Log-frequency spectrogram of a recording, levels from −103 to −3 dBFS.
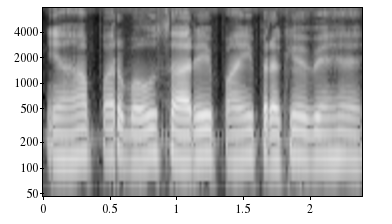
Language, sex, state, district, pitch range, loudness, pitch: Hindi, male, Jharkhand, Deoghar, 130-140 Hz, -20 LUFS, 130 Hz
